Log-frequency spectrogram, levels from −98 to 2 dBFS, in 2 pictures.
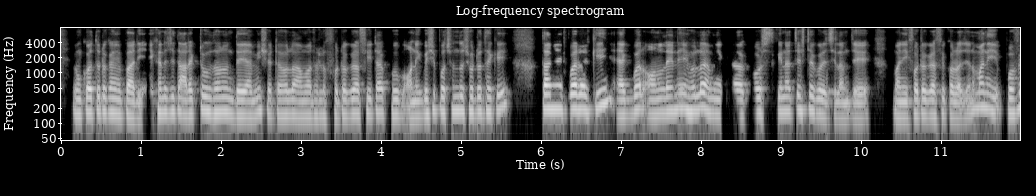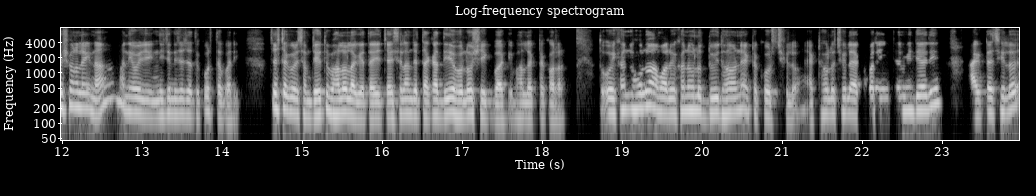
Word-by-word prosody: এবং 150 - -2
কতটুক 165 +1 +3
আমি 155 - 0
পারি? 135 -2 +2
এখানে 160 0 -1
যদি 170 0 -1
আরেকটা 150 +3 -1
উদাহরণ 165 +1 0
দেই 145 0 +5
আমি 150 +3 -3
সেটা 145 -1 -4
হল 145 0 0
আমার 140 0 -2
হল 140 0 -6
ফটোগ্রাফিটা 150 +2 -1
খুব 150 0 -1
অনেক 135 - -1
বেশি 150 +4 -2
পছন্দ 170 +2 -1
ছোটো 170 0 0
থেকেই। 185 +5 0 0.4
তো - - -26
আমি 190 - +2
একবার 190 +2 +6
আর 175 - -1
কি 205 - +1 0.3
একবার 165 +6 +1
অনলাইনেই 170 +5 0
হলো 180 +4 +2
আমি 155 - -3
একটা 155 - -5 0.2
কোর্স 160 0 +1
কেনার 165 0 -2
চেষ্টা 180 0 -2
করেছিলাম 140 - -1
যে 65 - 0 0.5
মানে 135 0 0
ফটোগ্রাফি 145 0 0
করার 135 - +1
জন্য - - -3
মানে 200 -2 0 0.2
প্রফেশনালি 200 +5 +1
না - - +3 0.2
মানে 215 - -2
ওই 160 - +2 0.2
নিজে, 145 +2 -1
নিজে 150 0 -1
যাতে 140 -1 -3
করতে - - -3
পারি। - - -5 0.4
চেষ্টা 195 0 +4
করেছিলাম 150 -4 +1
যেহেতু 145 +5 +4
ভালো 155 +2 +5
লাগে 130 -2 +4
তাই 130 0 +4
চাইছিলাম 145 +3 +1
যে - - +4
টাকা 140 +2 +3
দিয়ে 155 +2 +4
হলেও 140 +2 +4
শিখবো 135 -2 -3
আর - - -2
কি - - -10
ভালো 125 0 -3
একটা - - -9
করার। - - -3 0.4
তো - - -15
ওইখানে 180 +4 +1
হলো 195 +3 +3
আমার 165 -3 +3
ওইখানে 175 +3 -1
হল 175 - +2
২ 160 +1 +3
ধরনের 160 +4 0
একটা 150 - -6
কোর্স 140 -1 0
ছিল। 125 - -9 0.2
একটা - - -15
হল 155 - -1
ছিল 160 0 -4
একেবারে 170 +3 -3
ইন্টারমিডিয়ারি 175 +4 0 0.5
আরেকটা 140 +3 +1
ছিল 165 -1 -3
155 Hz, 215 wpm, -22 LUFS, 145-170 Hz, 0.5 s, একবার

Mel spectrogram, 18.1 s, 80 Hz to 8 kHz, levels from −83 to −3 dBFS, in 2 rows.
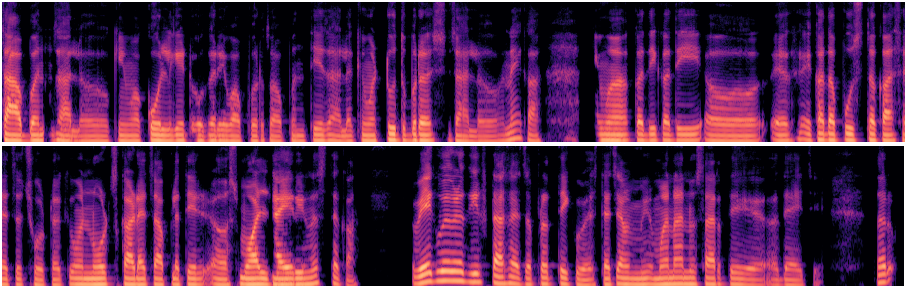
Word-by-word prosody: साबण 120 -1 +4
झालं 110 -2 -2
किंवा 115 -1 -1
Colgate 115 -1 +2
वगैरे 115 0 -1
वापरतो 110 0 -3
आपण 110 +1 -5
ते 120 -1 +1
झालं 110 -2 -3
किंवा 115 -1 +1
टूथब्रश 125 -2 +2
झालं 105 0 -4
नाही 155 +4 -2
का. 120 -7 -5 0.6
किंवा 125 -1 +3
कधी-कधी 125 0 0
अ, 125 -3 -4 0.6
ए 120 -2 0 0.2
एखादं 130 +1 +2
पुस्तक 125 -1 0
असायचं 120 -1 0
छोटं 110 0 -2
किंवा 125 -1 +1
नोट्स 120 0 +3
काढायचं 120 0 +3
आपलं 120 +1 0
ते 125 - +3
अ, 120 -2 0
स्मॉल 125 -1 +4
डायरी 120 +1 +5
नसतं 145 -3 -4
का? 105 -5 -9 0.6
वेगवेगळं 195 +3 +5
गिफ्ट 175 -2 0
असायचं 140 -3 +2
प्रत्येक 130 -1 -2
वेळेस. 110 0 -2
त्याच्या 125 +1 +1
मी 120 0 +1
मनानुसार 130 0 +1
ते 120 -2 -1 0.2
अ, 110 +1 -9
द्यायचे. 110 -2 -7 0.6
तर 165 0 +1
120 Hz, 145 wpm, -21 LUFS, 115-125 Hz, 0.6 s, डायरी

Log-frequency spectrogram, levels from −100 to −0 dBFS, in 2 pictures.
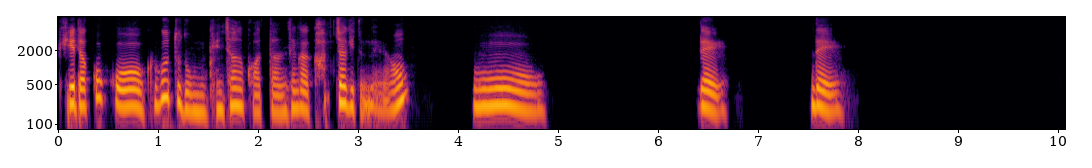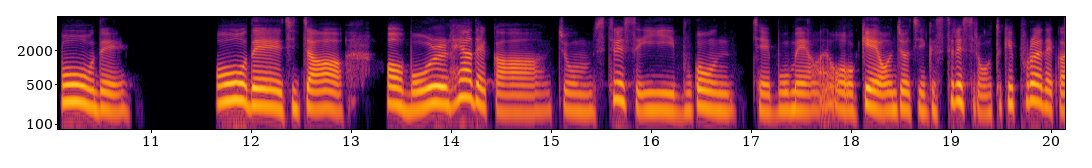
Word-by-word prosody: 귀에다 230 -2 +2
꽂고 210 -5 0
그것도 240 - -2
너무 170 -4 -5
괜찮을 195 +6 -3
것 170 - -10
같다는 165 0 -8
생각이 195 -2 -4
갑자기 240 -5 0
드네요. 225 - -4 0.6
오. 205 -5 0 1.5
네. 180 -5 -1 0.8
네. 180 -6 -1 2.2
어 245 -3 +6
네. 175 -2 -2 0.9
어 260 +2 +7
네. 210 -3 +5
진짜 190 -1 +1 0.4
어 225 -3 +5
뭘 215 +6 +5
해야 300 +6 +4
될까 170 - -2
좀 175 -2 -7
스트레스 255 - -2
이 180 -1 -3
무거운 175 0 -2 0.2
제 175 -2 -4
몸에 180 +1 -2
어 175 +1 -8
어깨에 185 0 +1
얹어진 180 0 -2
그 180 - -8
스트레스를 235 -5 -1
어떻게 165 +8 -4
풀어야 255 +2 +2
될까 185 -4 -3
190 Hz, 220 characters per minute, -24 LUFS, 175-220 Hz, 2.2 s, 어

